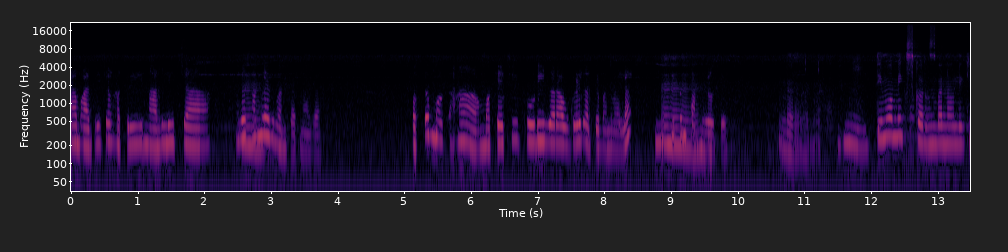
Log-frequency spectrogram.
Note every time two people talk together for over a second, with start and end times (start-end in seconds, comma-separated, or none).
none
